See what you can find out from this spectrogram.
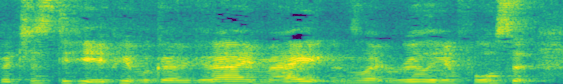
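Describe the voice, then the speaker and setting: Amid noticeable background noise and audible room echo, a woman talks at a very fast pace. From Australia. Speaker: vlogger. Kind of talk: casual chat. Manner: halting.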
